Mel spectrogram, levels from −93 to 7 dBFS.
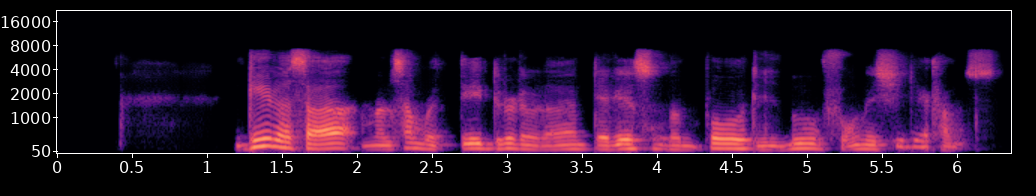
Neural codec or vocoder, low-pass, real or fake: codec, 16 kHz, 1 kbps, X-Codec, HuBERT features, trained on general audio; 7.2 kHz; fake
